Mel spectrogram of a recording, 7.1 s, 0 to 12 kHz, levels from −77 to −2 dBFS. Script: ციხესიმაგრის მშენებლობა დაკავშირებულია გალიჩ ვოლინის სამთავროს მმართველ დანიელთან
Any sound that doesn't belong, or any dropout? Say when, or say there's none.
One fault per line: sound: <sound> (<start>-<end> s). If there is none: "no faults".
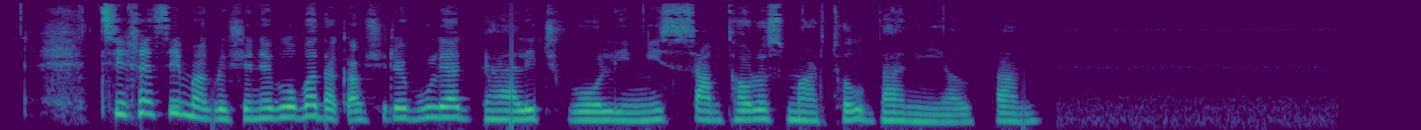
no faults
